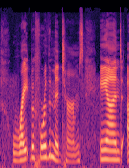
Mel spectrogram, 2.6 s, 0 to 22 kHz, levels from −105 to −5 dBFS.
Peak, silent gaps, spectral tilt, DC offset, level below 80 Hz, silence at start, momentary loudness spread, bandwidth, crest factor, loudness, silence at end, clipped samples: -6 dBFS; none; -3 dB/octave; under 0.1%; -52 dBFS; 0 s; 15 LU; 16.5 kHz; 18 dB; -21 LUFS; 0 s; under 0.1%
